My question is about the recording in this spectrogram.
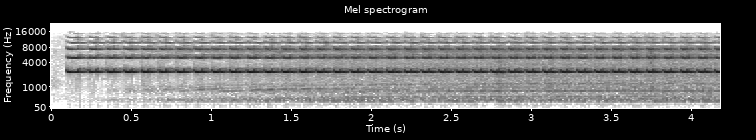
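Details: LaCie Biggest FireWire 800 enclosure, bought used, no drives fitted, power cable swapped: shrill high beep repeating about three times a second as it keeps cycling power and never starts, fan at full speed; cause not confirmed.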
